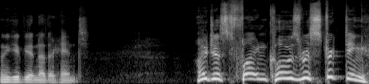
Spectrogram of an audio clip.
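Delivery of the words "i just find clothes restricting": very high-pitched, loud cartoon character voice. Voicing a line for the other player to guess: Tigger voice. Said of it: "hoping that my Tigger voice would be strong enough".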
